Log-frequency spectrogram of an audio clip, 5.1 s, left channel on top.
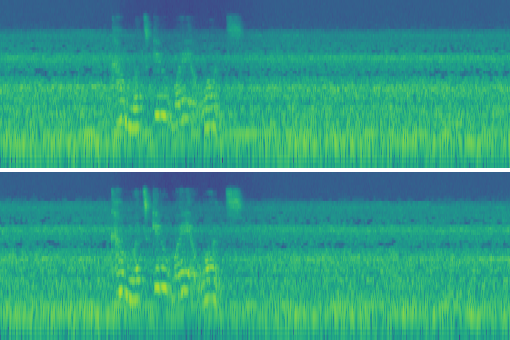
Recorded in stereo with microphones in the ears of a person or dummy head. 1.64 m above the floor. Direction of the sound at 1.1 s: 80° right.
